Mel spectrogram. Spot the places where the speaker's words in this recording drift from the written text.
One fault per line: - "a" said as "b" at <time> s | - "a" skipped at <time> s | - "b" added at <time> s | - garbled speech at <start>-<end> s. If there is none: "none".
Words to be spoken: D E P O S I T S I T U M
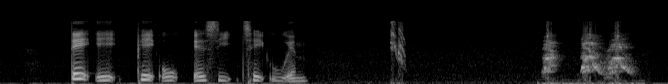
- "S I T" skipped at 2.7 s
